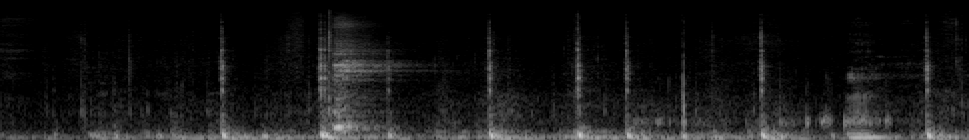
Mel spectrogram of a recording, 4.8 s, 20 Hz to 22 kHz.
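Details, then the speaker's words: 2014 Chevrolet S10 LTZ: dull low clunks about twice a second as the steering wheel is worked back and forth, from the worn center bushing in the steering column's elastic coupling, which the owner will replace. "nessa nesse acoplamento elástico aqui, ó, da coluna. Não sei se dá para tu enxergar a bucha. Tem uma buchinha que vai no centro aqui, nesse meiozinho aí."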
